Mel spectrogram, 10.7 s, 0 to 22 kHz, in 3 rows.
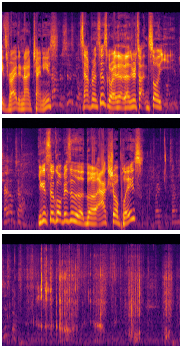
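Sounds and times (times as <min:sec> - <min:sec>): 
speech: 0:00.0 - 0:07.5
crunchy food being bitten and chewed: 0:07.2 - 0:10.6.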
